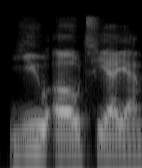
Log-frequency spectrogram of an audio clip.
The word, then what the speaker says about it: Wotan: It's spelled Wotan, but it's pronounced Wotan because all of the monitors are actually named after writing gods from ancient cultures.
